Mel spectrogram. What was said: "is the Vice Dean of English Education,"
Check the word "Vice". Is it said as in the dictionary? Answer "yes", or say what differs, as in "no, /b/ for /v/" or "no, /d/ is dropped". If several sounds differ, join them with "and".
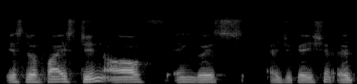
no, /f/ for /v/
